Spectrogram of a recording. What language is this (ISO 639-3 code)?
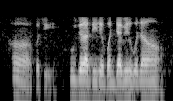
guj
